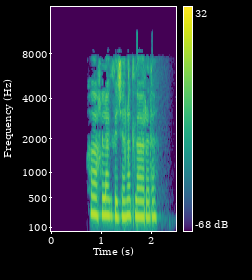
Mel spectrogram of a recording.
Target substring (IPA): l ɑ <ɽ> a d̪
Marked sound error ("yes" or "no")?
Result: yes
